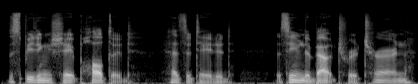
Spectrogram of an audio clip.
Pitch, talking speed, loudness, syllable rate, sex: 85 Hz, 145 wpm, -23 LUFS, 5.6 syllables/s, male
